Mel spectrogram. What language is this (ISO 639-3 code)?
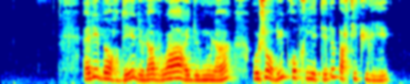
fra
